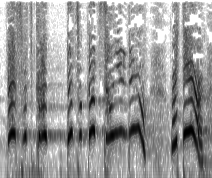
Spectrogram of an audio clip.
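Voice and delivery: cartoon gazelle realizing God's lesson; high gazelle voice. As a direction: play the gazelle in a tiny high voice. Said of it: "it's like".

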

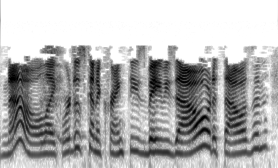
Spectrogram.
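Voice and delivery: eager retort. Retold or imitated. Eagerly answering doubtful husband.

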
